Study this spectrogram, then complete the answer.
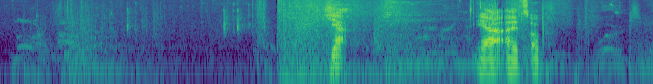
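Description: Magic spells burst and crackle during a fight in a video game.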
